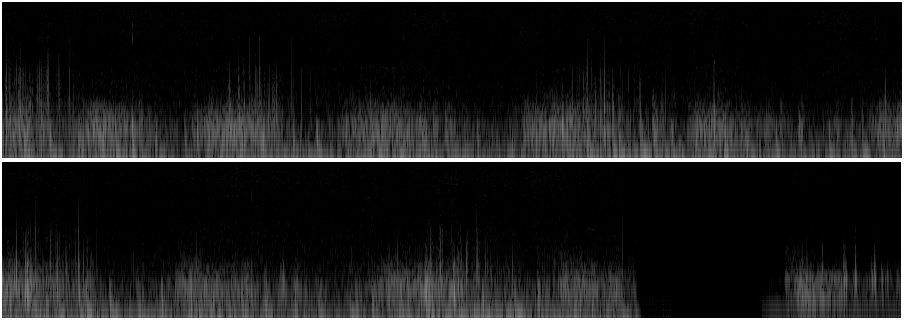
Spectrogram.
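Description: Fine crackles through the stethoscope: brief, soft popping clicks heard over repeated breaths in the small airways.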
